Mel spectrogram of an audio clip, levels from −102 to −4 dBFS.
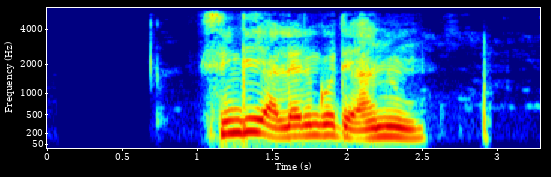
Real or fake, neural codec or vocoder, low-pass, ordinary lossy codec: real; none; 5.4 kHz; AAC, 48 kbps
